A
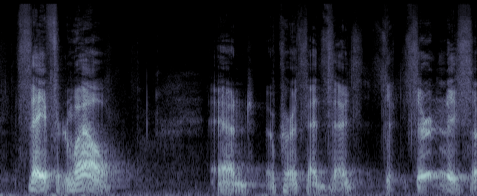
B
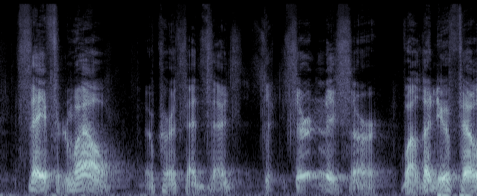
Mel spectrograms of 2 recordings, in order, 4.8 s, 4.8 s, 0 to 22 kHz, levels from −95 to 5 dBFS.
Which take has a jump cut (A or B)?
B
